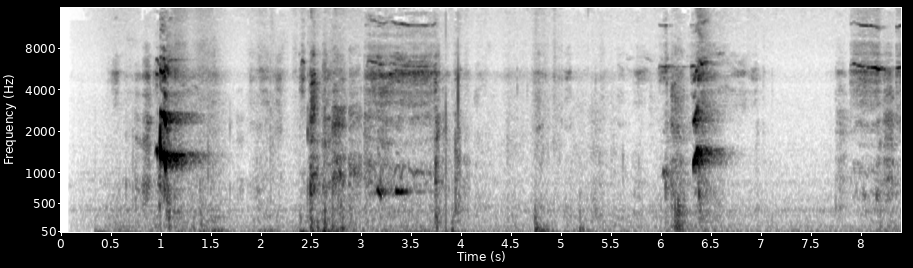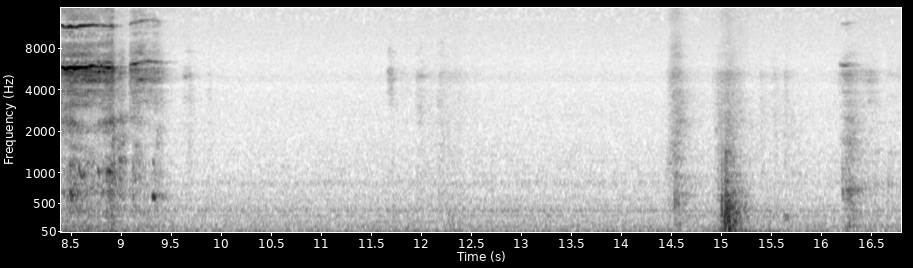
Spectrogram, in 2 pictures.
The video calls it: Adorable beagle makes funny sounds to get attention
